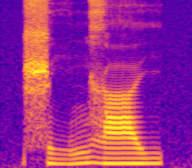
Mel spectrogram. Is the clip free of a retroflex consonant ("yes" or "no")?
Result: no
